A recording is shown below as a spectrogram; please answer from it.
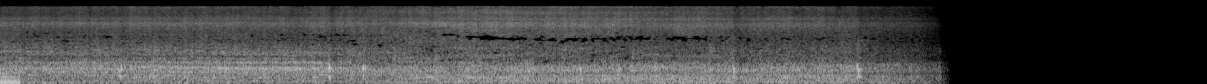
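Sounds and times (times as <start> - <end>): train wheels rumbling on rail: 0.1 - 9.5.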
